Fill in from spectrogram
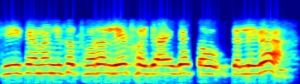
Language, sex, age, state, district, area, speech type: Hindi, female, 60+, Uttar Pradesh, Ayodhya, rural, conversation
